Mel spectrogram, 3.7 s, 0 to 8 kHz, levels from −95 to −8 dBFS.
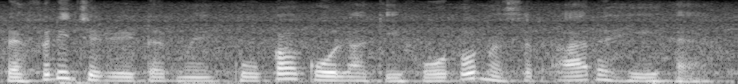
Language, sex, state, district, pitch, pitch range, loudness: Hindi, male, Gujarat, Valsad, 130 Hz, 125-145 Hz, -20 LUFS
